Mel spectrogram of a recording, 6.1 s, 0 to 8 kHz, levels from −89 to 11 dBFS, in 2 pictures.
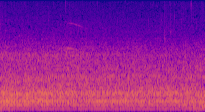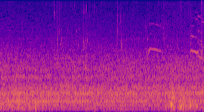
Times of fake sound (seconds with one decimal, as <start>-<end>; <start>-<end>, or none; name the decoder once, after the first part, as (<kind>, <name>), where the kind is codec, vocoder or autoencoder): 2.7-3.9 (vocoder, BigVGAN v2); 4.7-5.5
